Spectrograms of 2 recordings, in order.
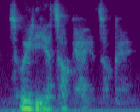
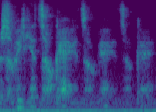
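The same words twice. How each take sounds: First: Soft, hushed comforting murmur; hushing a baby held close; soothing baby. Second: Put-on hushed whisper to a baby; cradling and hushing a crying baby; whispered soothing. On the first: Retold or imitated. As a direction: soothe a crying baby, barely above a whisper. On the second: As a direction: whisper comfort into her ear.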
